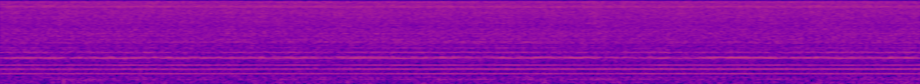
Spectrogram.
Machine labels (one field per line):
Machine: fan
